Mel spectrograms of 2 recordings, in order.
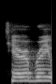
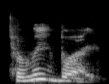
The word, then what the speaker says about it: Terebre: are we pronouncing that correctly, sir? Terabray? It's Terebre. Terabray, thank you.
